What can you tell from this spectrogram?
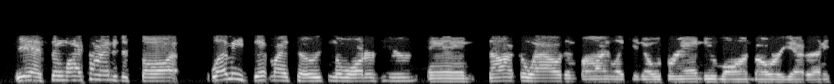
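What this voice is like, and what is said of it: New Jersey accent. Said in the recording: “that New Jersey accent.”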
